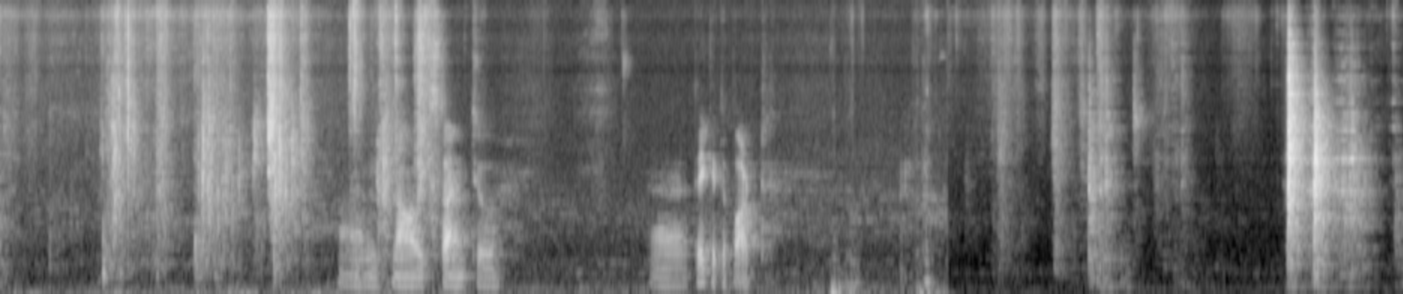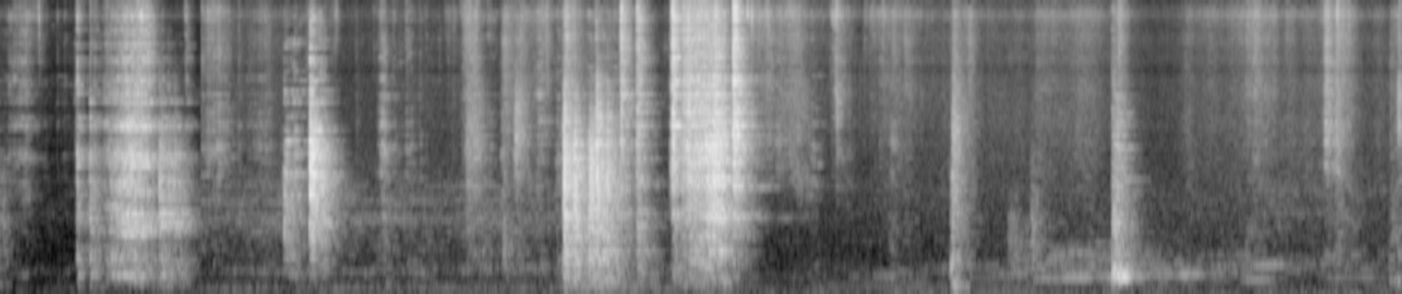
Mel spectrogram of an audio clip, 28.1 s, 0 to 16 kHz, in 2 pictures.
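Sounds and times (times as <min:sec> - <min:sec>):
rattling scraping clatter: 0:00.0 - 0:06.7, 0:13.1 - 0:23.4
oven parts clanking: 0:12.9 - 0:22.6.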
